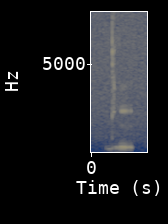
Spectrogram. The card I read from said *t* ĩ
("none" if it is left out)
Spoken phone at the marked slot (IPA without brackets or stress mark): dʱ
